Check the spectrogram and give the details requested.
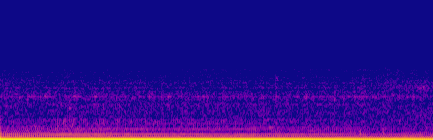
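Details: Boiler humming (гудит котел), recorded as the damper (шибер) is closed; deep steady low drone with no high content that carries on unchanged after the damper shuts, cause unknown.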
